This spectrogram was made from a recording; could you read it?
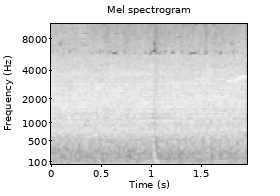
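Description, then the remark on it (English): A broad, steady roar of a large football crowd at Veterans Stadium cheering after a returner holds on to a caught punt, loud and continuous, with a brief thump partway through and no clear speech. “You'll hear some pops, cheers from this crowd at Veterans Stadium.”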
